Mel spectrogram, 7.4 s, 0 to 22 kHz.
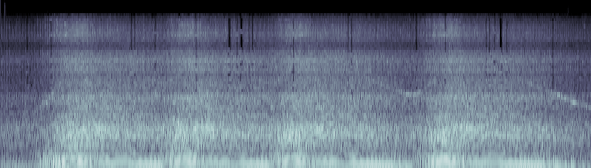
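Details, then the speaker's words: Smart ForTwo 451 Brabus after welding in a new exhaust flex pipe, during a leak check: four clean revs, pitch rising and falling smoothly, with no ticking or puffing. Exhaust sealed and running normally. "so like i say this is a brabus exhaust um so it should sound a little bit more sporty"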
